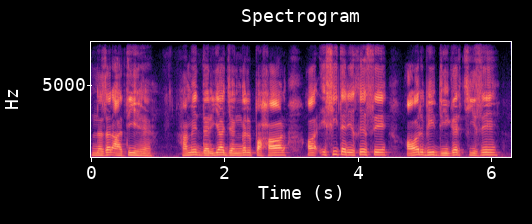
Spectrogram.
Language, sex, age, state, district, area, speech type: Urdu, male, 18-30, Uttar Pradesh, Lucknow, urban, spontaneous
